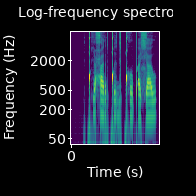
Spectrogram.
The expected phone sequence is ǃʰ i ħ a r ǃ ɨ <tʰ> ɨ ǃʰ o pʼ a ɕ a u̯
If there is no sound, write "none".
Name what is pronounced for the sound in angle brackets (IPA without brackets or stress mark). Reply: d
